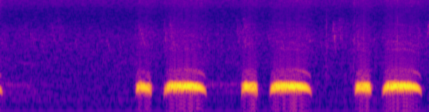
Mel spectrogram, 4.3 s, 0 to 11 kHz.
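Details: Spotted dove, a 'bổi' adult, recorded at Tu Mơ Rông on 14 January 2019 giving its 'thổ pha gù' coo. After a second of quiet come three low paired phrases, each a short hoot and then a longer drawn-out coo, spaced about one second apart.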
